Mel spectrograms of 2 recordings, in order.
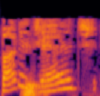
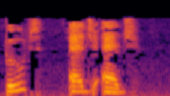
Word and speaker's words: Buttigieg: Not Buttigieg. It's Buttigieg. – Right. Boot. – Say it like it's Trump, because Trump had trouble with the two. Boot, edge, edge.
